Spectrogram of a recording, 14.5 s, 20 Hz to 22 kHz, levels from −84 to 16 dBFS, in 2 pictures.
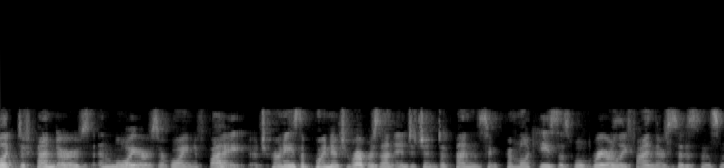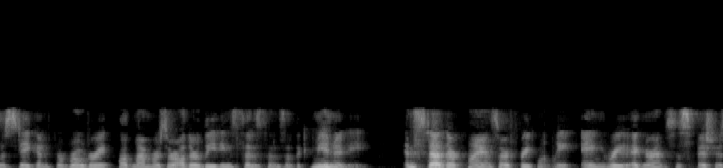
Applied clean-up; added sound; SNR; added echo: neural mask model DeepFilterNet 3.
